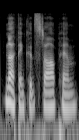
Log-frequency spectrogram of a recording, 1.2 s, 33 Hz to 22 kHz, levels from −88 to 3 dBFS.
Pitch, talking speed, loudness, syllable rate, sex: 160 Hz, 200 wpm, -21 LUFS, 4.8 syllables/s, female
